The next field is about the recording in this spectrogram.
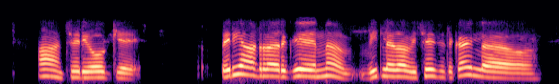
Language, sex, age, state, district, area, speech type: Tamil, male, 18-30, Tamil Nadu, Tiruvannamalai, urban, conversation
